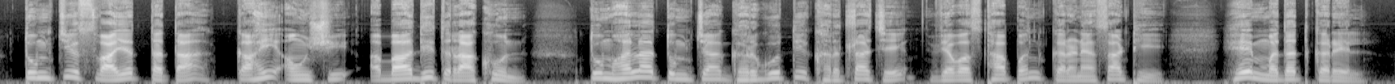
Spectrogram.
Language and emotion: Marathi, neutral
